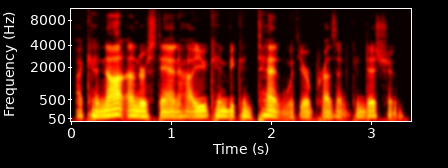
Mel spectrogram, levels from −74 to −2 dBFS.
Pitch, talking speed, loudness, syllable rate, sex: 100 Hz, 210 wpm, -22 LUFS, 5.8 syllables/s, male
